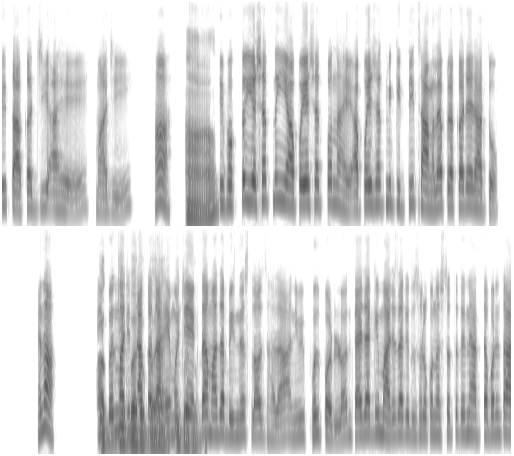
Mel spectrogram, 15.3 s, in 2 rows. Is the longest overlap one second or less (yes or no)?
no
